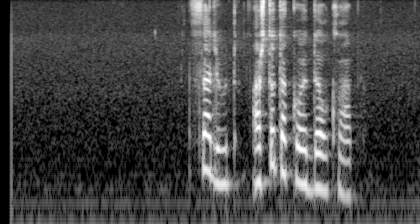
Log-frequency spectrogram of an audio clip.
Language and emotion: Russian, neutral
